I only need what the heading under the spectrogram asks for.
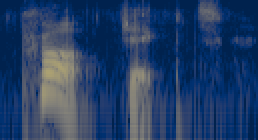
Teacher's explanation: when is the noun the emphasis is on the first syllable rather than on the second syllable can you see that difference projects in this case it's yeah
